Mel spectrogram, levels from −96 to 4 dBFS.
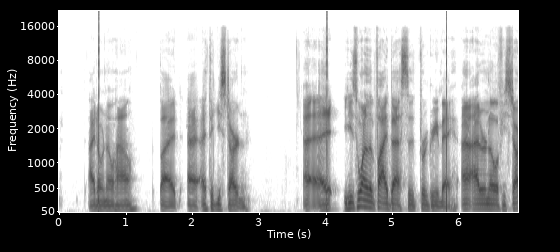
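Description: Sharp clicks at 0.60 s (just before "know how but I"), 4.02 s (before "he's one of the") and 5.81 s are a file header played as audio: pieces were joined with their headers left in. Unlike a dropout, nothing goes missing. A loud snap lands regardless of the speech.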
